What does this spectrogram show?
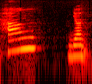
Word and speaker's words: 학년: The pronunciation should be 학년. 학년. This is the pronunciation.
